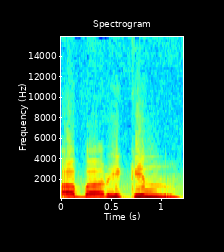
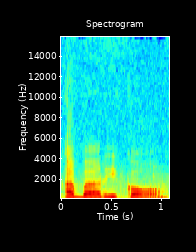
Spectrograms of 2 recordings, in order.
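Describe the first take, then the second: First: The word ends with an -in sound. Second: The word ends with a plain a vowel. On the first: The speaker calls it wrong. "jangan sampai kita mengucapkan bi akwabin wa abarikin" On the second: The speaker calls it right. "tetapi harus abariko"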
